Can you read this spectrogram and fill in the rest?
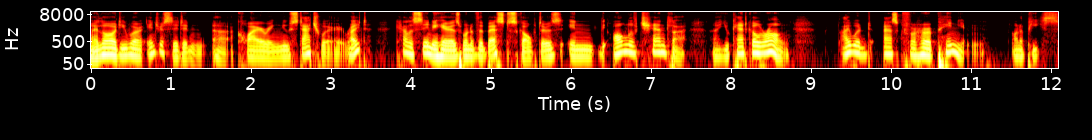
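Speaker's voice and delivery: hushed, confidential stage whisper. Voicing a character who speaks to his lord: half-whispering. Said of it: "whispers and says".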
